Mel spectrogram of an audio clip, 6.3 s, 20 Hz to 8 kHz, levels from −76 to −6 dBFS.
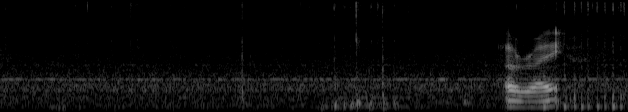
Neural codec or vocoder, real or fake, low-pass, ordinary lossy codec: none; real; none; none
